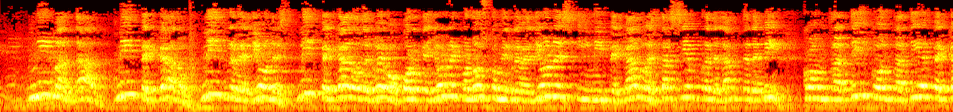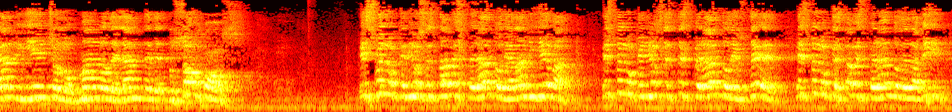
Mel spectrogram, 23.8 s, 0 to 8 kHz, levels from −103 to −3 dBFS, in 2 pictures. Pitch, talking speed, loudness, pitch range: 270 Hz, 165 wpm, -17 LUFS, 250-295 Hz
